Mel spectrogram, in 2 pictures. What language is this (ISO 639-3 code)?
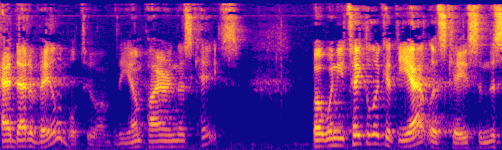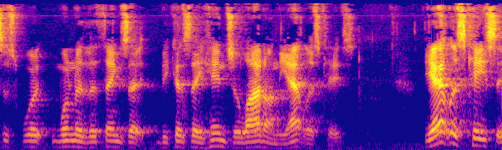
eng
